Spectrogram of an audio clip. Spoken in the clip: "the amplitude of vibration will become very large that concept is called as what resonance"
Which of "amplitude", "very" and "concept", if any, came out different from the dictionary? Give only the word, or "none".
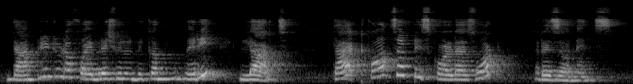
none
